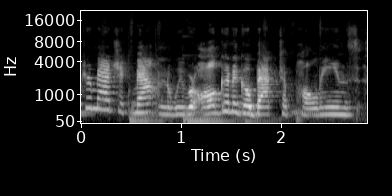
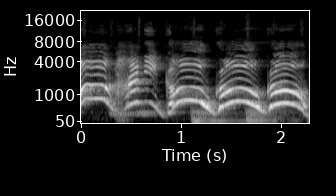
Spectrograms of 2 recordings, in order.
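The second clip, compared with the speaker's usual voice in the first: put-on high, sweet old-lady voice, building louder; Nana's accent; 5 dB louder, slower than usual. Grandma urging granddaughter to go on the date, high and sweet. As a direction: shoo her off like a doting grandma. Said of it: "the cutest little accent".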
